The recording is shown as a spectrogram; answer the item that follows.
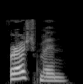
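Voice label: "freshmen", British English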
